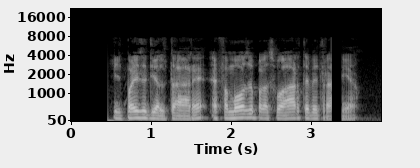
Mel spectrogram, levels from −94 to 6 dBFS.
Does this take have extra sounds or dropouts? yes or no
yes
